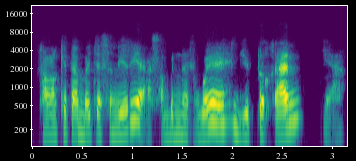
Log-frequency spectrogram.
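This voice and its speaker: A woman giving a casual lesson on Quran recitation, chatting with many fillers and slowly demonstrating how words should be recited. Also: medium pitch, expressive, no room sound, lo-fi sound.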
